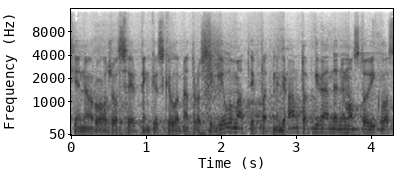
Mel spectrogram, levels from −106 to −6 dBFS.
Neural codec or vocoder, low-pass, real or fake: none; 14.4 kHz; real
